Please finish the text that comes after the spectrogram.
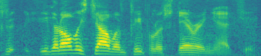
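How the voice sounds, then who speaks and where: Gravelly, lively man. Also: mid-range voice, quick pace. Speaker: interviewee.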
